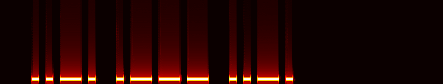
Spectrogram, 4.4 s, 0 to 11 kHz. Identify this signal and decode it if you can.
Morse code, heard as a keyed tone, about 17 wpm, 700 Hz. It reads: FJF
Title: USA Call Sign Postfixes - 3 Letters 17wpm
